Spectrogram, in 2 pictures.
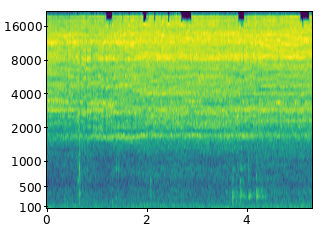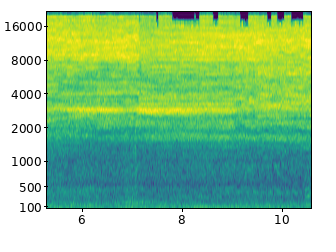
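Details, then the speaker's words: Ford van after a transmission job, engine running: steady airy hiss with faint whistle from a vacuum leak where a loose part fell and was hitting the fan; it needs repair. "There's a vacuum leak right here. And what happened is this thing was hitting against the fan making a noise like that."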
